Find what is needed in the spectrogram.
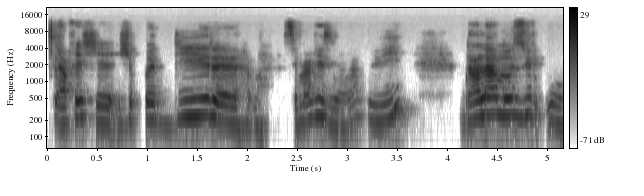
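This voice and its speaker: Somewhat breathy and very slow, a woman speaks at a medium pitch with lively intonation. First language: Wolof (speaking French). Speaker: doctoral researcher. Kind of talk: seminar presentation and Q&A. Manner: halting, many repetitions and fillers.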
